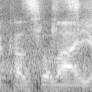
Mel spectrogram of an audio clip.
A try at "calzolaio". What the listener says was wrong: No, you have to put an L there, otherwise it sounds like a swear word.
